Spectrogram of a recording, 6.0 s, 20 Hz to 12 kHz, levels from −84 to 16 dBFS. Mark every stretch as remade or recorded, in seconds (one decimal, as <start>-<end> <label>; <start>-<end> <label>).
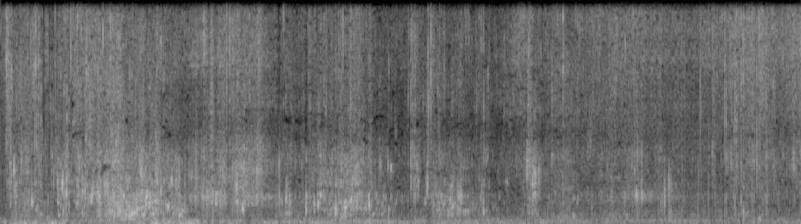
0.0-1.3 recorded; 1.3-2.1 remade; 2.1-4.8 recorded; 4.8-5.4 remade; 5.4-6.0 recorded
